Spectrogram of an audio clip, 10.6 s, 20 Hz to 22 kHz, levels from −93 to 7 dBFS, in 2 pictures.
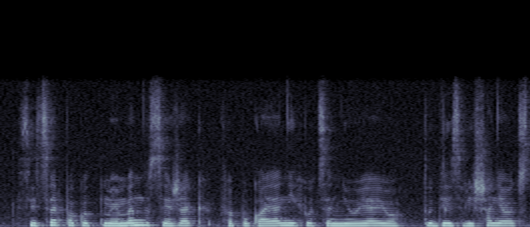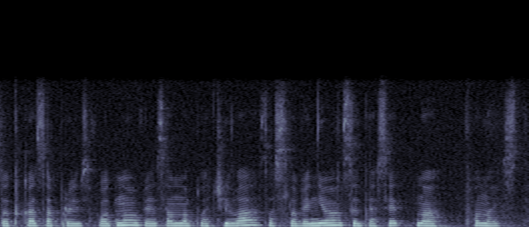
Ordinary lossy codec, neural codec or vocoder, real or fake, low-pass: none; none; real; 14.4 kHz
